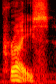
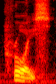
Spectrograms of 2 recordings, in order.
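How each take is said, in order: First: The vowel is said in the speaker's usual way. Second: The vowel is said in an imitated, different way. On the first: This is how the speaker says it. "if I pronounce price like price" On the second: This is how someone else says it. "If somebody else pronounces price like Preuss"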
